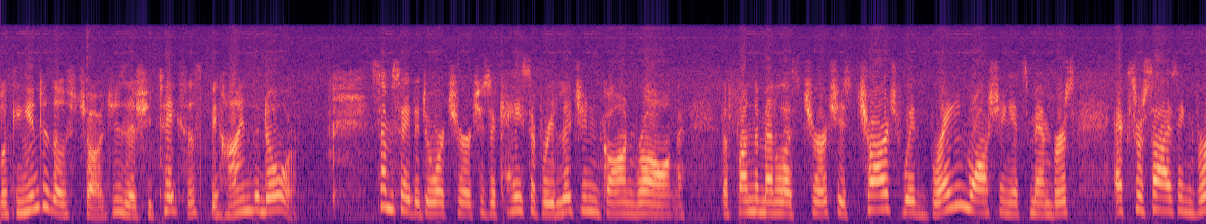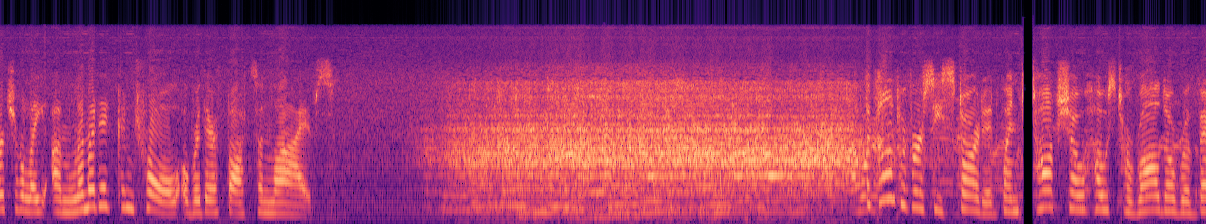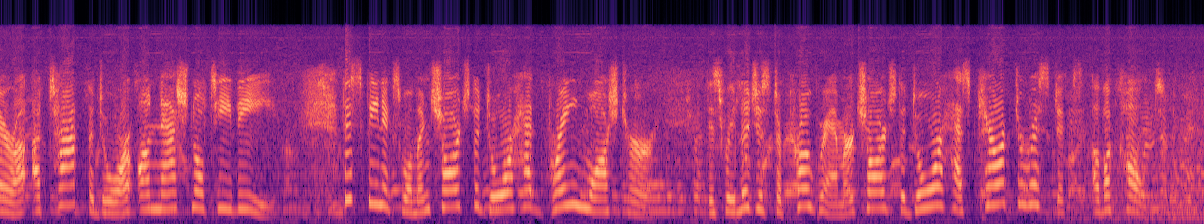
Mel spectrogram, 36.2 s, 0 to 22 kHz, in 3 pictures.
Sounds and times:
Speech: 0.0s - 3.0s, 3.7s - 15.4s, 20.6s - 36.1s.

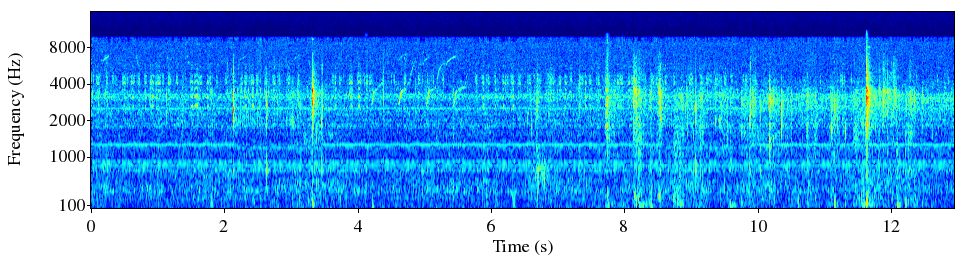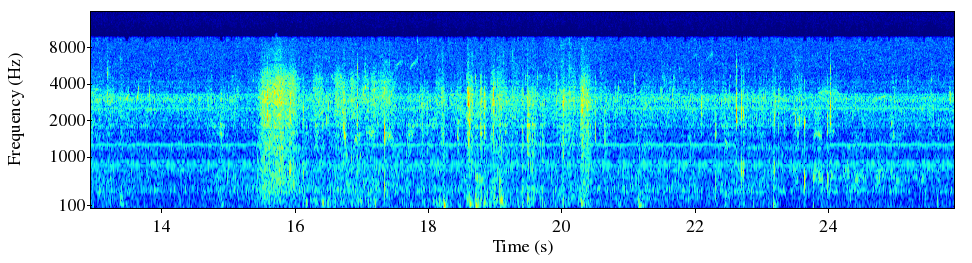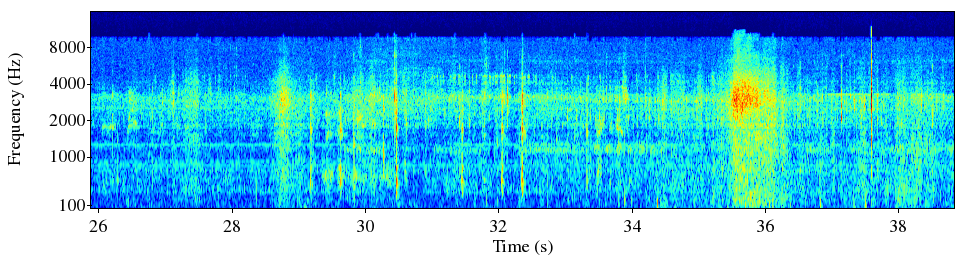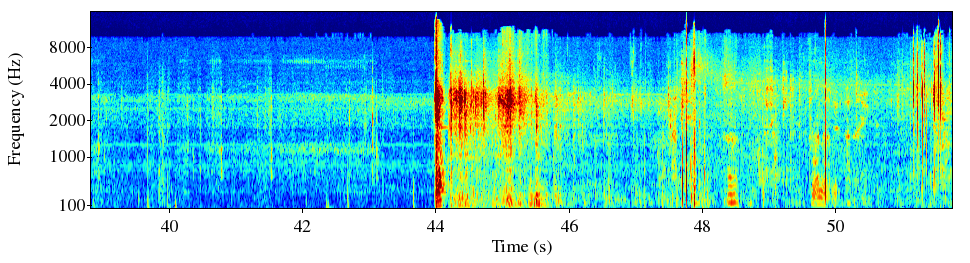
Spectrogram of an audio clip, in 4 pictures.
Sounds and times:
Cap gun: 44.0s - 44.3s.

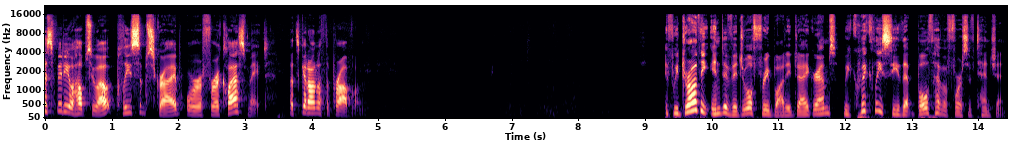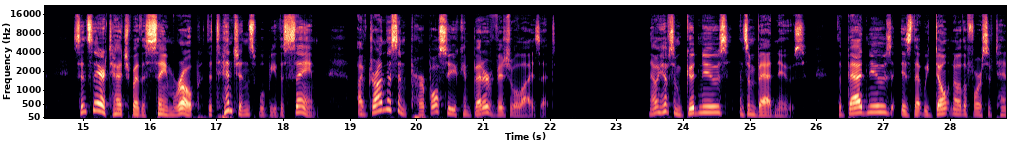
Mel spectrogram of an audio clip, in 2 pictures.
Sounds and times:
Speech: 0.0s - 4.8s, 9.3s - 22.1s, 23.5s - 28.8s.

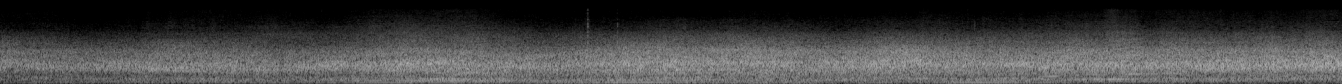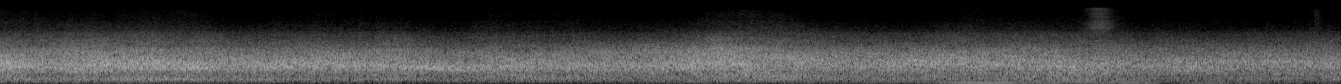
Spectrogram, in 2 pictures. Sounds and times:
Vehicle: 0.0s - 26.8s.

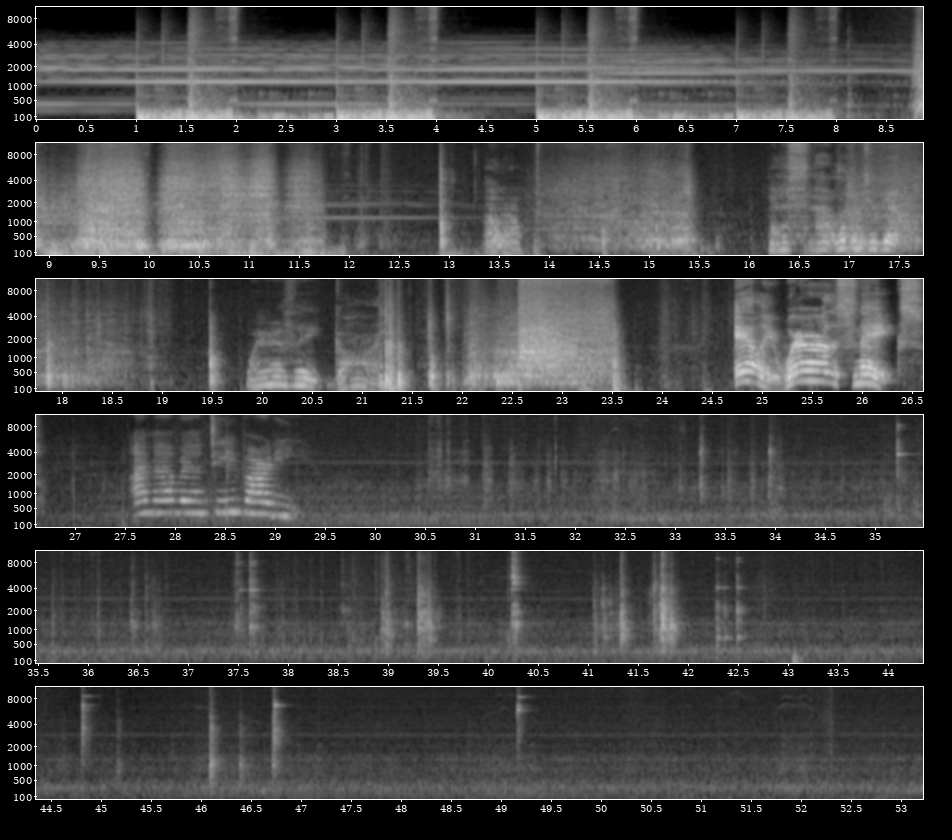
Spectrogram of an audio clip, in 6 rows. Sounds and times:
Speech: 16.2s - 17.6s, 19.8s - 21.4s, 24.7s - 26.7s, 27.6s - 29.3s.

